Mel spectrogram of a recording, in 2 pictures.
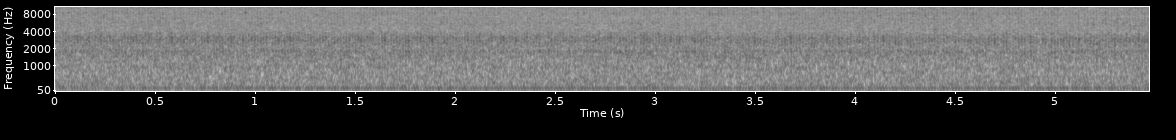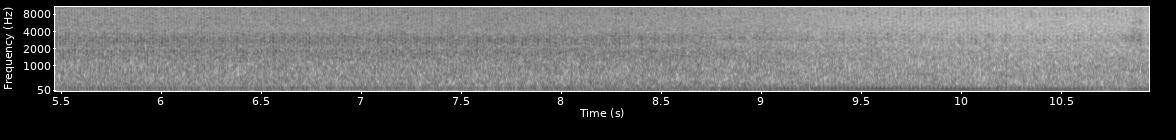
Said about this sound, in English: Cut the engine way down to nothing as we're gliding down.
